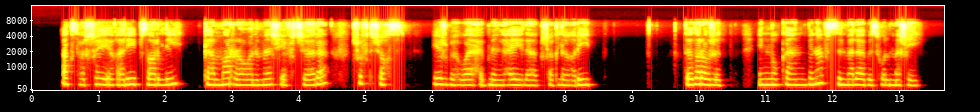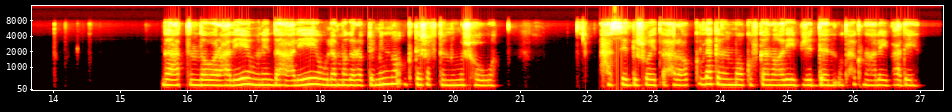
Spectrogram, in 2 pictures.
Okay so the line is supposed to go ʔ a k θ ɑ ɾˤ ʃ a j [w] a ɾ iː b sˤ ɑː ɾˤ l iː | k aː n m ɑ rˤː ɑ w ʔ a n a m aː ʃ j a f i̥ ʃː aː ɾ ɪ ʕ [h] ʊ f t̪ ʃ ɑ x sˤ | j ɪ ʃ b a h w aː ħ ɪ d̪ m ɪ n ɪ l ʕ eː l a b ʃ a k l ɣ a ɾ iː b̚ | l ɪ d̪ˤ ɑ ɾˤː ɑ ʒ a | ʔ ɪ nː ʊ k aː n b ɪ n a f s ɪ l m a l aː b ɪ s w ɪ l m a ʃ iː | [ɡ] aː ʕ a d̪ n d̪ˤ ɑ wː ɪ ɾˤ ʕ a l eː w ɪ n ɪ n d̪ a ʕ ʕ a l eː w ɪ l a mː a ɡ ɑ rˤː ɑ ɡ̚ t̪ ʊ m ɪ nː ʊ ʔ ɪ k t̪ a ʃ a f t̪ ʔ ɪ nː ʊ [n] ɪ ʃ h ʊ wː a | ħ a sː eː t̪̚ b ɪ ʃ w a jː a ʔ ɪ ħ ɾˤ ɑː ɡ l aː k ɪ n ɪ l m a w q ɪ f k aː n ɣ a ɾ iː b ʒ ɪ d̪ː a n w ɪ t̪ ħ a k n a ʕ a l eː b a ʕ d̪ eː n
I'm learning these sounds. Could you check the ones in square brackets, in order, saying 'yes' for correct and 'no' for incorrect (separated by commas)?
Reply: no, no, yes, no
